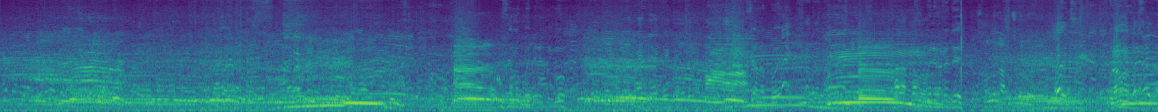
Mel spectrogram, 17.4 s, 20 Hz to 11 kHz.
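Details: At a Bangladeshi cattle market, Sahiwal bull calves bought by a Chittagong farmer on 28 August: a long series of moos, some short and some sliding down in pitch, follow one another against background talk.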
